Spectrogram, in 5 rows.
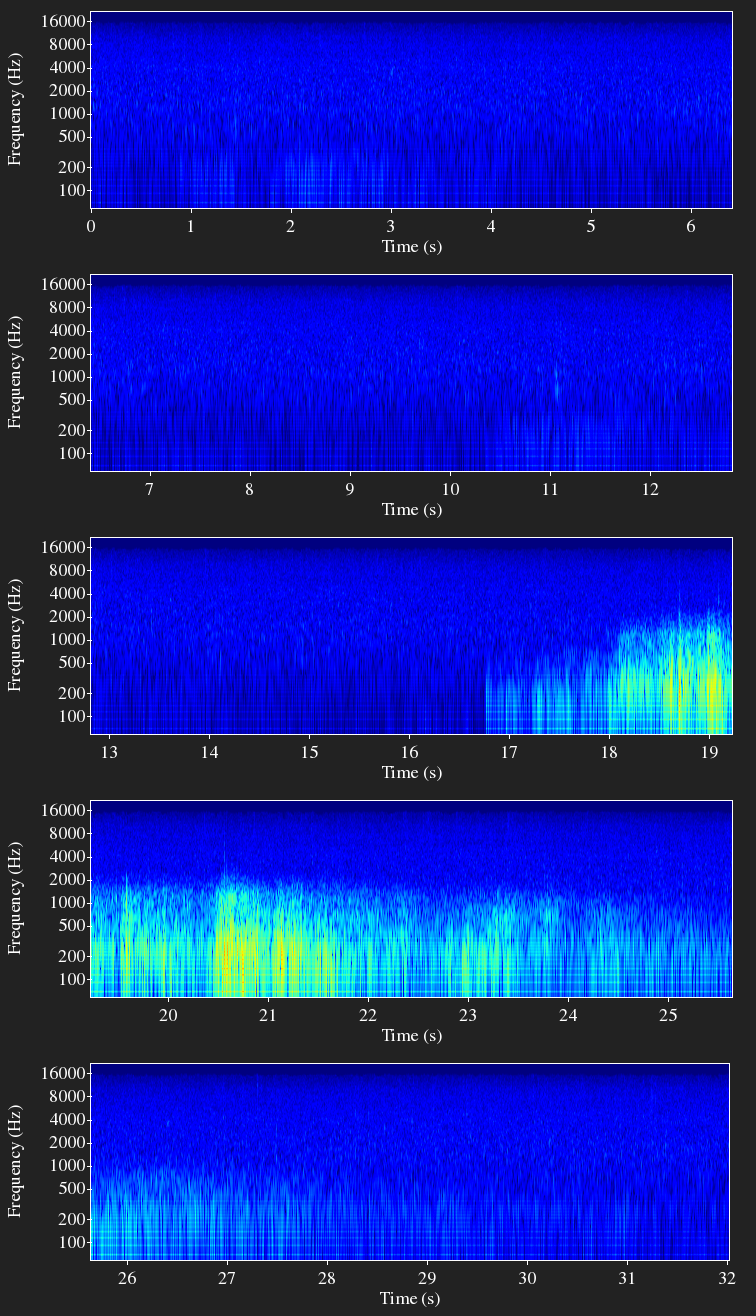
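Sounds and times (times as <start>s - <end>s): faint steady rain: 0.0s - 32.0s
thunder rolling: 16.8s - 27.8s.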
